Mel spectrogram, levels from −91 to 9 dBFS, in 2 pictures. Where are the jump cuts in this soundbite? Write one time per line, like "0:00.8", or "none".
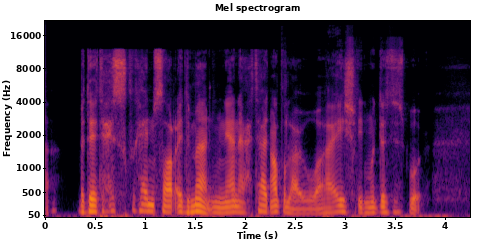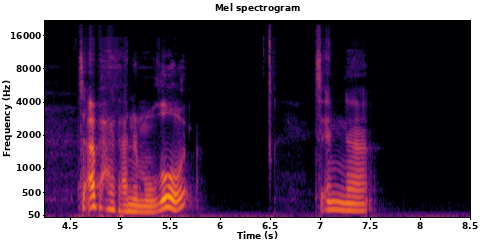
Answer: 0:01.1
0:01.7
0:02.2
0:03.1
0:04.6
0:06.9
